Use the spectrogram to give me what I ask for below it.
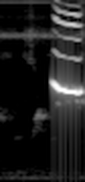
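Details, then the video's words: Female white-rumped shama in breeding condition calling a male, a single loud, pure whistle held steady and dropping slightly in pitch at the end, preceded by a faint soft note; otherwise quiet. "MURAI BETINA BIRAHI MANGGIL JANTAN"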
